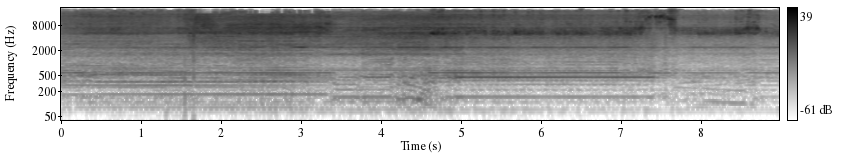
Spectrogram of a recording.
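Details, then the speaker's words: CNC machining titanium with a 1/8" 4-flute carbide endmill, coolant possibly blown away from the cutting edge, where an endmill broke before: steady spindle hum, even cutting tone, no chatter or squeal; cut sounds good, chips forming. "it looks good it sounds good it's producing chips so that's good"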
